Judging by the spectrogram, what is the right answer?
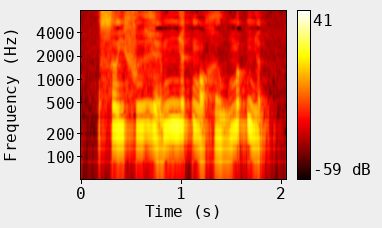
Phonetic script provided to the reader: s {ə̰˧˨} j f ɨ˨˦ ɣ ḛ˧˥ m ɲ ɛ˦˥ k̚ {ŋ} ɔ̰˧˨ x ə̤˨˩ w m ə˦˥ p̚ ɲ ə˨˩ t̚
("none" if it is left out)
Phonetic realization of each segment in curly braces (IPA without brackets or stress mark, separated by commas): ə˧, ŋ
